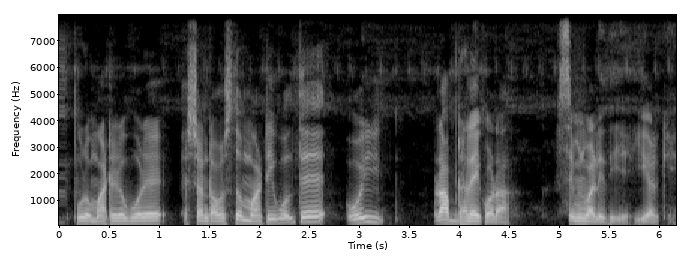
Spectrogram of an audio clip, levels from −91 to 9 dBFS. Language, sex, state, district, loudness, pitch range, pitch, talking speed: Bengali, male, West Bengal, North 24 Parganas, -20 LUFS, 115-150 Hz, 125 Hz, 155 wpm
